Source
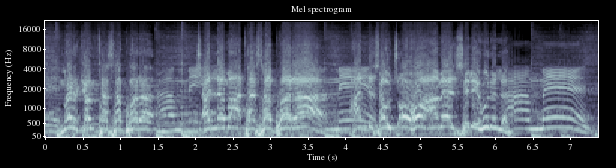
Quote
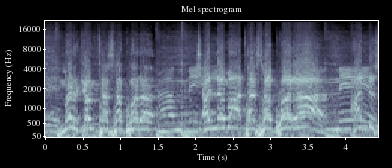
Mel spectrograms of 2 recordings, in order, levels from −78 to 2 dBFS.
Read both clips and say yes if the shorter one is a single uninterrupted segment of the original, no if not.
yes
